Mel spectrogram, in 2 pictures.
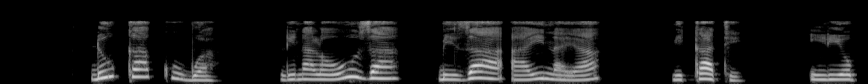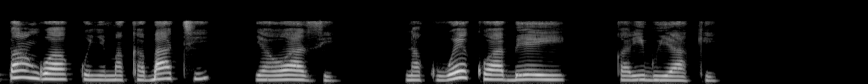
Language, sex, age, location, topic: Swahili, female, 18-24, Dar es Salaam, finance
